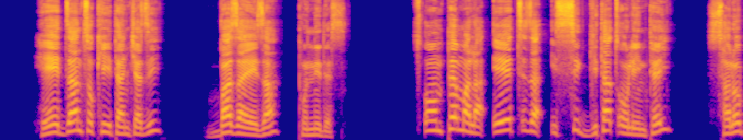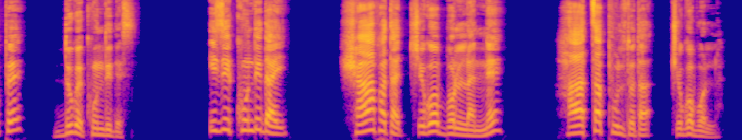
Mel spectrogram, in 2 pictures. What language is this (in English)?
Gamo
